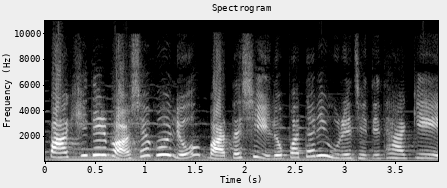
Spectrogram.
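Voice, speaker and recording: A woman's voice: very high voice, big pitch swings, normal speed. A woman storyteller reading scripted narration for a children's cartoon. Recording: music behind the voice.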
